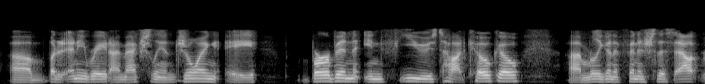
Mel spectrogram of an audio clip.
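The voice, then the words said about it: Slightly hoarse voice. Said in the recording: “my voice sounds a little bit hoarse. ... I'm not sure if I'm coming down with something”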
